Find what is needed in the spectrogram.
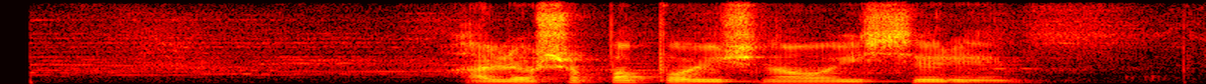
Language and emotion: Russian, neutral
